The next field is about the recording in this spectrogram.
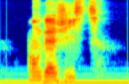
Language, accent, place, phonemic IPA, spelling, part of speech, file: French, France, Lyon, /ɑ̃.ɡa.ʒist/, engagiste, noun, LL-Q150 (fra)-engagiste.wav
- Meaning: a person who pledged support to the king and received land, title etc. in return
